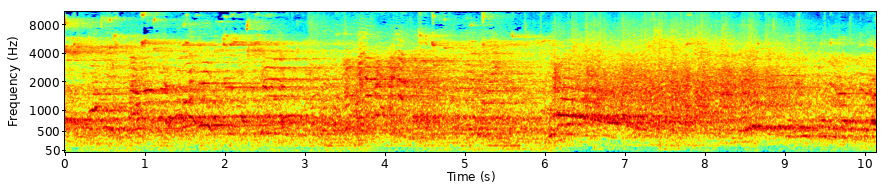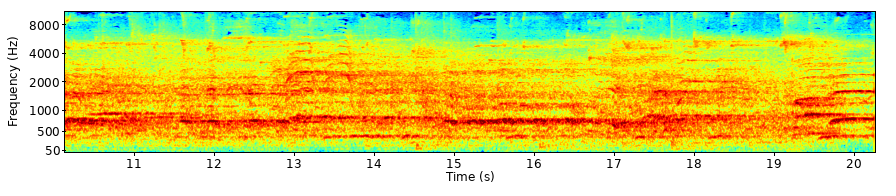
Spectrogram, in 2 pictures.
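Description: Sneakers squeak on a hard court as players run.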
